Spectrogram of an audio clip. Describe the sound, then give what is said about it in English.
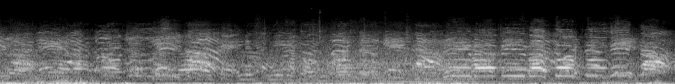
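A crowd of protesters at a Stop Cop City protest shouting and chanting "Tortuguita vive" together, loud overlapping voices rising in rhythmic bursts with a steady roar of noise beneath, continuing throughout without pause. “Tortuguita vive can be heard at Stop Cop City protests because they want to continue on Tortuguita's legacy by continuing to fight the construction of Cop City.”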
